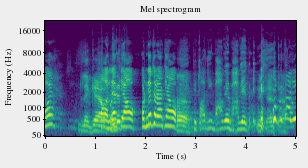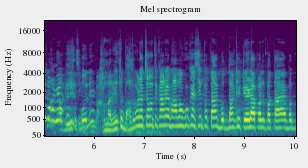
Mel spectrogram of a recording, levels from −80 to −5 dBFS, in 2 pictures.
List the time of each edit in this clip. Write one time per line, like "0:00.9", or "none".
0:06.1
